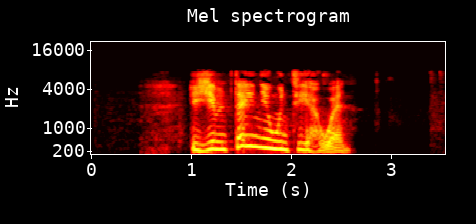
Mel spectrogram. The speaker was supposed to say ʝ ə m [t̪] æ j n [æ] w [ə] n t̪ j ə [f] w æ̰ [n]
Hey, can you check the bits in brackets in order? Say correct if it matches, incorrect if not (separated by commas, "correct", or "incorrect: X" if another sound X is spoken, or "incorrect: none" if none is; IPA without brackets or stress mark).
correct, incorrect: i, correct, incorrect: ħ, correct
